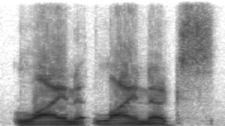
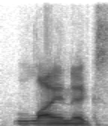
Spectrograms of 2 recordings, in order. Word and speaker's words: Linux: Linux. So it's two syllables. Linux.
